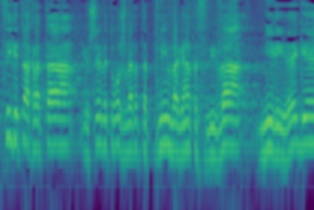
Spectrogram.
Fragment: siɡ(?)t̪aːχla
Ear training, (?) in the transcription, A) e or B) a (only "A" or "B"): A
